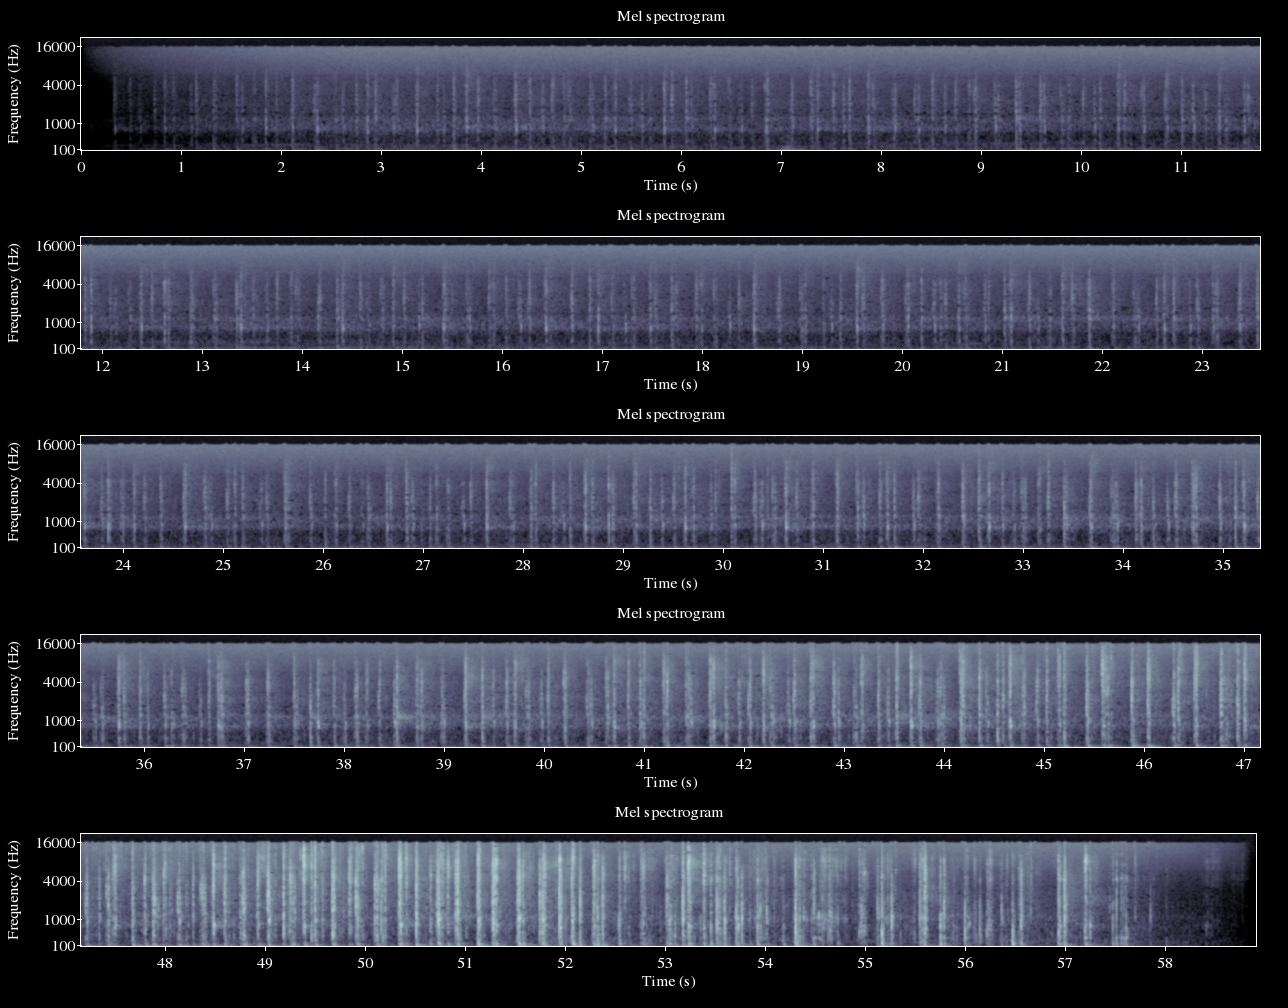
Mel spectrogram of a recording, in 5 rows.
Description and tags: Hevoset, tulo, kaviot / Two horses approaching walking on asphalt, stopping, hooves clattering
Kaksi hevosta lähestyy käyden asfaltilla, pysähtyvät, kavioiden kopsetta.
Paikka/Place: Suomi / Finland / Kitee, Sarvisaari
Aika/Date: 12.07.1982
